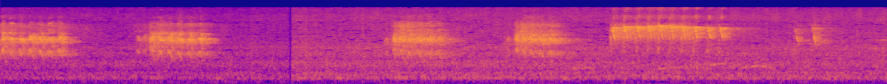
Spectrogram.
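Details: Female Kinoi delivering 'besetan' and 'tembakan kasar': four separate scratchy rasping bursts, then a longer, higher, rapidly pulsed buzz near the end, and a couple of short chips to finish.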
